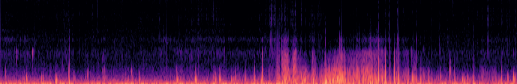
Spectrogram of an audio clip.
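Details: Adult male after drinking chocolate protein shake, stethoscope on abdomen: deep rumbling and gurgling, normal bowel sounds from gut activity.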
